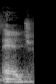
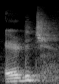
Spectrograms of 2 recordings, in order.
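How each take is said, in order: First: The d sound is silent. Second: The d sound is pronounced. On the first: The speaker calls it right. "this is age" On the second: The speaker calls it wrong. "it's not age"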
